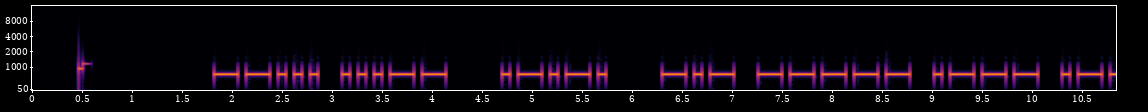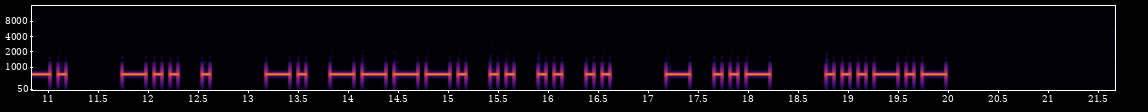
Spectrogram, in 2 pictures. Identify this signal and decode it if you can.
Morse code, heard as a keyed tone, about 15 wpm, 700 Hz. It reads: 73 <AR> K0JP DE N9III TU <SK>
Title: Practice QSO - Exchange 4 - Ending - 15wpm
